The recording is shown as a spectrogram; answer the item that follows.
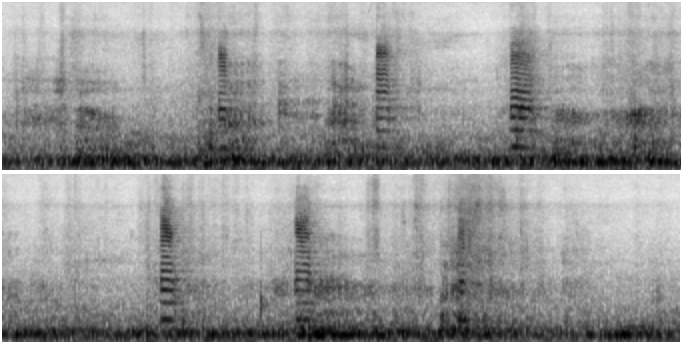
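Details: A friendly pair of poodle siblings at tug play indoors. A series of sharp, bright yelps comes every second or so over a constant low droning background, with some faint speech.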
